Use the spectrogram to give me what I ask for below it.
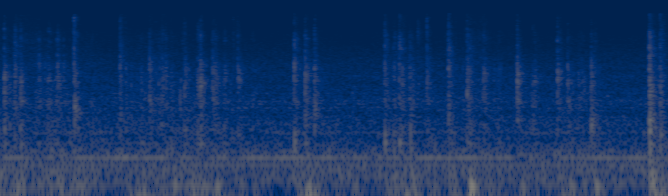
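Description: Faint rapid keystrokes on a computer keyboard as a stock ticker symbol is typed into a spreadsheet cell, many soft irregular clicks over a low steady hum.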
